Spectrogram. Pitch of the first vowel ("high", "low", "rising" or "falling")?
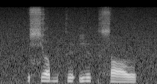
low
